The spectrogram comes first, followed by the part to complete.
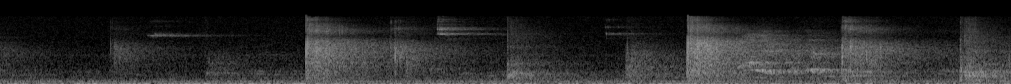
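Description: Jai alai pelota cracking against the fronton walls during a rally, with loud sharp impacts about three seconds in and again about seven seconds in, and lighter ones near the end, each ringing out in the big hall. There are short high squeaks between the hits.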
